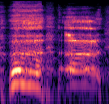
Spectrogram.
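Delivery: high, helpless gasping noises; imitated choking gasps. Friend with mustard straight up his nose, imitated gasps. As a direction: mimic someone burned by hot mustard.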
